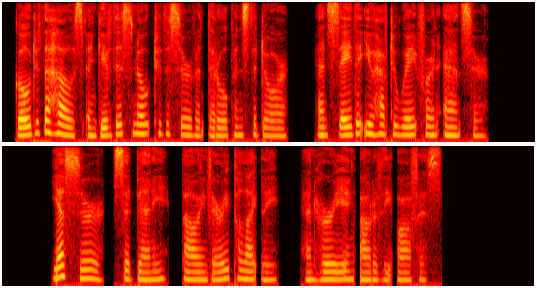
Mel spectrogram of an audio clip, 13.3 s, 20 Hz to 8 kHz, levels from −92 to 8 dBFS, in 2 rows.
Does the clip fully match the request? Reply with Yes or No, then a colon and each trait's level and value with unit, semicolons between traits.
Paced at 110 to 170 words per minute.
No: average, 180 wpm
